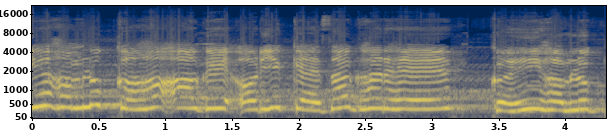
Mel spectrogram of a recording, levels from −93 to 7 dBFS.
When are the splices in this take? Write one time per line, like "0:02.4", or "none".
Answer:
0:03.3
